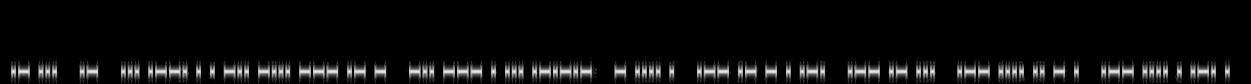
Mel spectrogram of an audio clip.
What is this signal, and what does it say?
Morse code, heard as a keyed tone, about 34 wpm, 600 Hz. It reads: AS A SPEEDBOAT DOES. THE WATER WAS WHITE WHERE
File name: the old man and the sea 2 35wpm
